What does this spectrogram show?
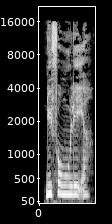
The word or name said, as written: nyformulere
